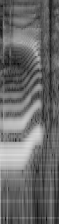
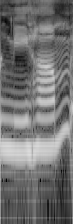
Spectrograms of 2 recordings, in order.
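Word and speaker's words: Niamh: eyes, as well as my mom, Neve, or Niham, if you pronounce it phonetically. As we frequently, I always know when somebody doesn't know us, when they're like, hi, is Niam there? I'm like, nope, there's no Niam here, just a Neve.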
